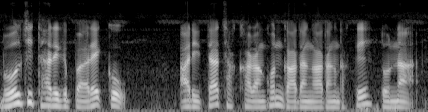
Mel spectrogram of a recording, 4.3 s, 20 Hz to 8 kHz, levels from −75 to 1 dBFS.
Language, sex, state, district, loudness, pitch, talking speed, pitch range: Garo, male, Meghalaya, West Garo Hills, -17 LUFS, 120 Hz, 125 wpm, 110-145 Hz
